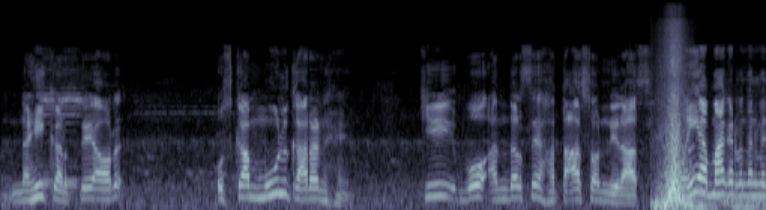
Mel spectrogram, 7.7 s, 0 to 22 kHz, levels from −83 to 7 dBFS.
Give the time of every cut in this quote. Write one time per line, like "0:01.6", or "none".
0:06.7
